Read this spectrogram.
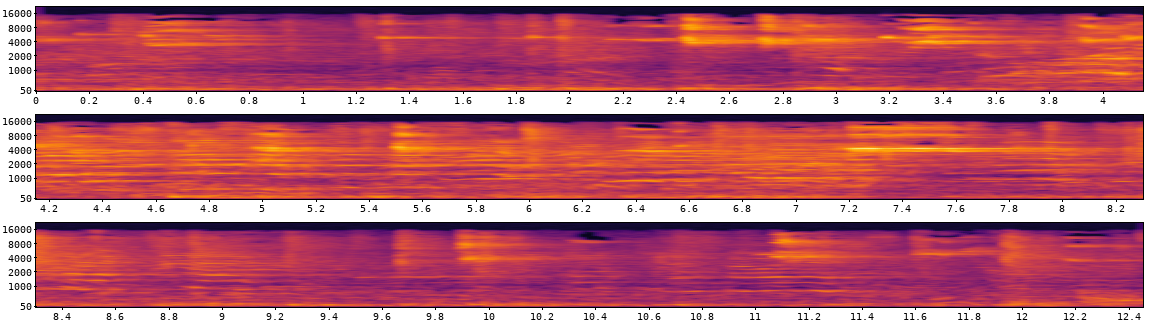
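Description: A volleyball is hit back and forth with sharp smacks.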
